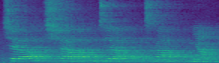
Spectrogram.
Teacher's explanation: च वर्ण का उच्चारण जो है वो तालु से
